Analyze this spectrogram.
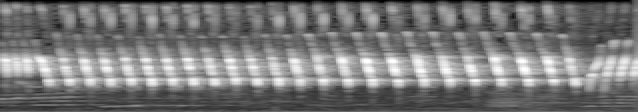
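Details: Canary in full song, played to draw out and train young and stalled birds: a continuous high, rapid trill of chirping notes, repeated about four to five times a second with a slight wavering pitch.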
